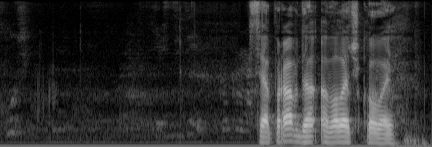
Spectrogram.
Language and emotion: Russian, neutral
